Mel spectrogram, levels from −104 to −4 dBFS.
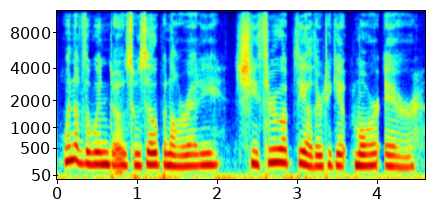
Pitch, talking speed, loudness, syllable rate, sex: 200 Hz, 210 wpm, -14 LUFS, 5.2 syllables/s, female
